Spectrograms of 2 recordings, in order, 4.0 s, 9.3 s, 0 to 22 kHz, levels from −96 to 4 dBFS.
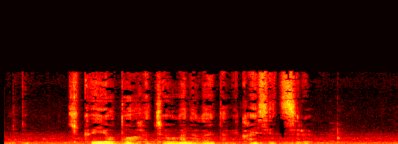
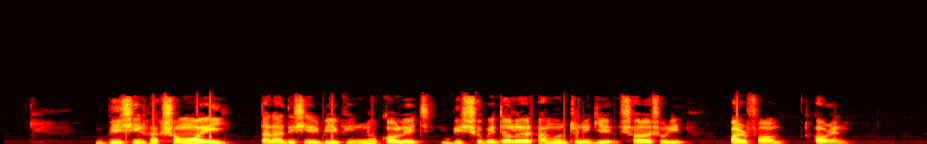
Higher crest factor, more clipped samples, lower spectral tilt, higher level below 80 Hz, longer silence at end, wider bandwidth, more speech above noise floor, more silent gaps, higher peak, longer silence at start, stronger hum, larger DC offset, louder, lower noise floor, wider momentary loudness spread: about the same, 20 dB vs 18 dB; neither; about the same, -5 dB/octave vs -4 dB/octave; first, -42 dBFS vs -58 dBFS; second, 0 s vs 0.85 s; first, 11.5 kHz vs 7.8 kHz; second, 22 dB vs 60 dB; neither; second, -6 dBFS vs -2 dBFS; second, 0.05 s vs 0.95 s; neither; neither; second, -26 LUFS vs -19 LUFS; second, -47 dBFS vs -79 dBFS; first, 23 LU vs 9 LU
